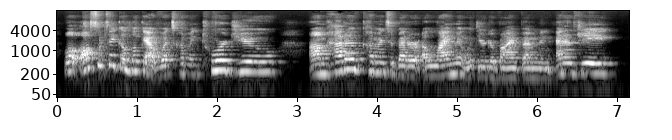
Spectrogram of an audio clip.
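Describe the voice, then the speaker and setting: Lively intonation with audible room echo. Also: woman. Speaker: tarot reader. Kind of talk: spiritual card reading. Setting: home office. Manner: many filler words, um and uh.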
